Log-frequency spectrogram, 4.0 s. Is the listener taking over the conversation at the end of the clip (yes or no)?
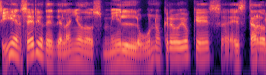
yes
